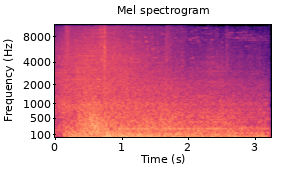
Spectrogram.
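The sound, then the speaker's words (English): A house explosion at night: a sustained, roaring blast rumble with a couple of sharp cracks near the start, the dense noise easing off gradually toward the end. “the house erupts in an inferno. The explosion wakes up neighbors who stumble outside to see a smoking mass of debris where the G's house once stood.”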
